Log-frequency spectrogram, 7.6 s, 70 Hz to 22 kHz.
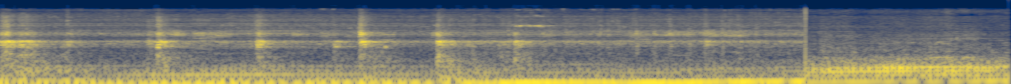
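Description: Flakpanzer Gepard tracked anti-aircraft tank with its V10 diesel engine running as it crawls across a steel pontoon bridge, with sharp metal clanks from the tracks on the deck panels every second or so. About six seconds in the sound changes abruptly to a quieter, steadier engine rumble.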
